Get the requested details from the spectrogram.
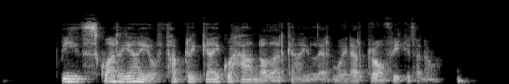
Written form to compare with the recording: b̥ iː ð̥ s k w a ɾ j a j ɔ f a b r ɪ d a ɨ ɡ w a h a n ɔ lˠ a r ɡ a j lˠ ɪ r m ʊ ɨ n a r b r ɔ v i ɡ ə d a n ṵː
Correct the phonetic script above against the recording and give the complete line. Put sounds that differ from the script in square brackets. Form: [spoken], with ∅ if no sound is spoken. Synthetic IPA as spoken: b̥ iː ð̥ s k w a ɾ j a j ɔ f a b r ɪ [ɡ] a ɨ ɡ w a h a n ɔ lˠ a r ɡ a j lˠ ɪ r m ʊ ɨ n a r b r ɔ v i ɡ ə d a n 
